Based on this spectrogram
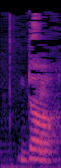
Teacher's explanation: in dort, it's an open O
